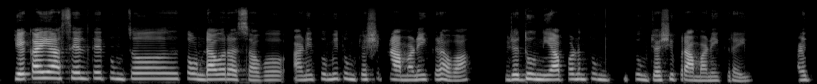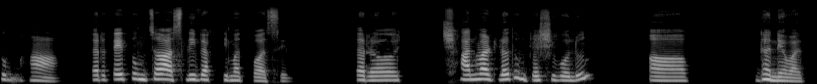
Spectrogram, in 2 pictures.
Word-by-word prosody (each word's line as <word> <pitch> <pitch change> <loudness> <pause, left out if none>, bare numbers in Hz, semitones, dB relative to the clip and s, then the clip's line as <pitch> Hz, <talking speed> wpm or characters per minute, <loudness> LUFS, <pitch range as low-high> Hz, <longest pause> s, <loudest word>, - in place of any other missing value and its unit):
जे 245 0 +8
काही 290 0 +10
असेल 275 -1 +4
ते 280 - +1
तुमचं 260 0 -1
अ, - - -2
तोंडावर 235 -1 +3
असावं 205 -2 -2
आणि 205 +2 -3
तुम्ही 240 +1 -2
तुमच्याशी 235 0 -3
प्रामाणिक 220 +1 +2
राहावा. 195 -5 0 0.4
म्हणजे 225 +2 +2
दुनिया 225 -3 +4
पण 240 -1 0
तुम 230 -3 -3 0.3
तुमच्याशी 205 0 -2
प्रामाणिक 185 -3 0
राहील 170 -1 -8 0.5
आणि 205 +1 -3
तुम 225 +1 -8
हां, 170 -6 -2 0.4
तर 215 0 -3
ते 235 - +5
तुमचं 240 0 +1
असली 225 +1 0
व्यक्तिमत्त्व 210 -5 -4
असेल. 150 0 -8 0.7
तर 200 -2 0
अ, 195 0 0 0.5
छान 225 -1 +1
वाटलं 235 -2 +3
तुमच्याशी 200 -6 -2
बोलून. 195 - -2 0.6
अ, 180 -1 0 0.8
धन्यवाद. 175 -9 +1
220 Hz, 135 wpm, -26 LUFS, 195-240 Hz, 0.8 s, काही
